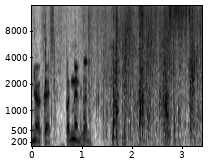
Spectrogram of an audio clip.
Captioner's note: shuffling, footsteps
